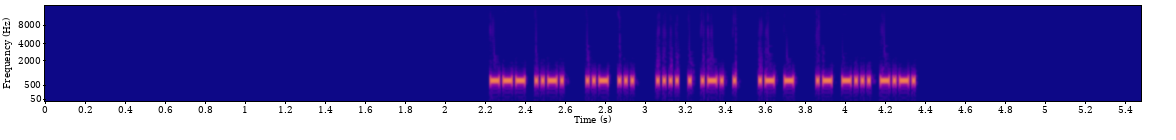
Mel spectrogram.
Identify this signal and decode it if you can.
Morse code, heard as a keyed tone, about 77 wpm, 700 Hz. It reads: OF US HERE AT ABC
